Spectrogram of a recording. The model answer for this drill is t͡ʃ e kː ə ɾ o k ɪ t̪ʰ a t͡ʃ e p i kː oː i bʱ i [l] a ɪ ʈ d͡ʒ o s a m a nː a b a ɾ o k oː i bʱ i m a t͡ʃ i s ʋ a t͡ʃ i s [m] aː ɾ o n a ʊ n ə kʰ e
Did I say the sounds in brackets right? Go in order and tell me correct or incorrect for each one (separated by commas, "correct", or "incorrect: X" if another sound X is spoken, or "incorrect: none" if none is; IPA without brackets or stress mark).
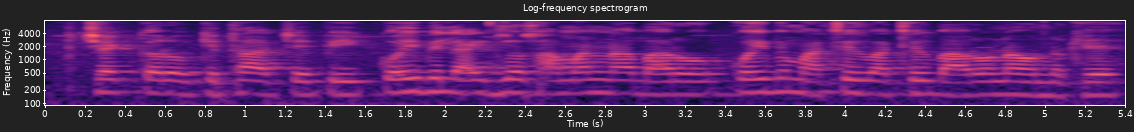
correct, incorrect: b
